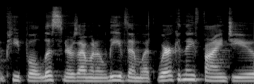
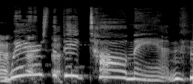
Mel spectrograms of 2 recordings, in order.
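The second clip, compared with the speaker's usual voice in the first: put-on high, bright child asking; a much higher voice for a little girl's question; 12 semitones higher, 5 dB louder, much slower than usual. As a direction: squeak it out like a small girl. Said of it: "she was like".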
